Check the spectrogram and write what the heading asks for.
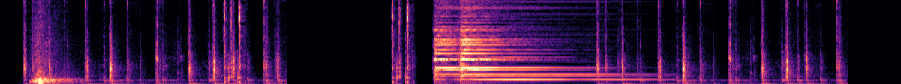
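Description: End-screen sound effects: a rapid run of keyboard-typing clicks, then a bright bell ding about three seconds in that rings for about a second and a half, with more typing clicks under and after it.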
